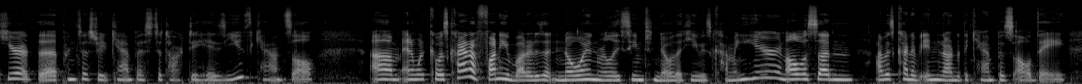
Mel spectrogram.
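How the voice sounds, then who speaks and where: A woman with a Canadian accent and a bright, sharp tone is heard in a very clean recording with a silent background. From rural Manitoba, Canada. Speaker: student podcast co-host. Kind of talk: casual chat. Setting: studio.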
